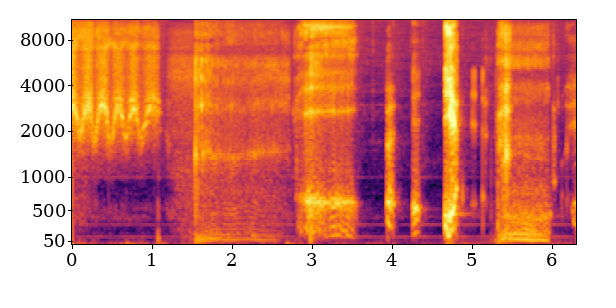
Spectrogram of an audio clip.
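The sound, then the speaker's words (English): A person imitates their own snoring with their voice: a few long, rumbling inhale snores broken by short snorts and puffs, with brief silences between. “That's probably more realistically how I snore.”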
